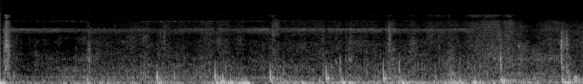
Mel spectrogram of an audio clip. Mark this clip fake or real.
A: real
